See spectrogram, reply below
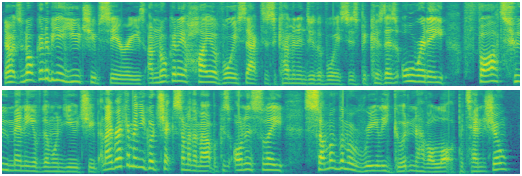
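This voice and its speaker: Casual YouTuber, mid-pitched voice, enthusiastic and rambling, informal voice-over delivery. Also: expressive, a little fast, hardly any pauses. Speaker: YouTube channel creator.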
